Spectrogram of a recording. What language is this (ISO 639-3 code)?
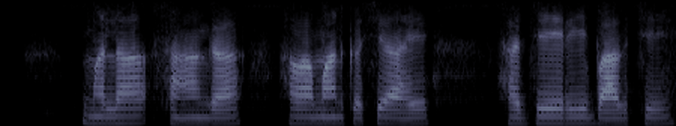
mar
